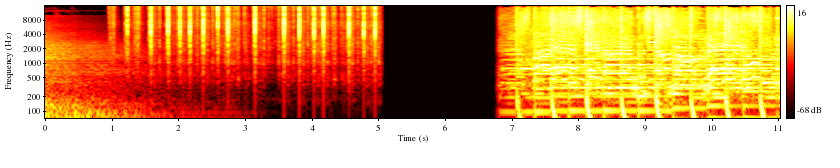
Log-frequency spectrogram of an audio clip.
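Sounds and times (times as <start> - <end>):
sharp uneven clicks: 1.0 - 5.1.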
